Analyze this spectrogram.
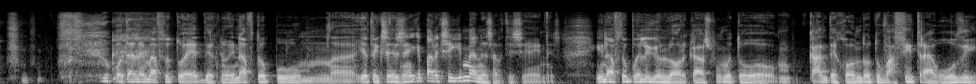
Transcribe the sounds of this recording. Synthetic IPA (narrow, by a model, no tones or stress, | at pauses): o̞t̪ɐnlemeɐft̪o̞t̪o̞e̞nd̪e̞xno̞ineɐft̪o̞puʝɐt̪ikse̞ɾisinecepɐɾekseʝime̞nesɐft̪esiḛnḭsineɐft̪o̞pueleʝolo̞ɾkɐːspume̞t̪o̞kɐnt̪exo̞nd̪ot̪ovɐθit̪ɾɐɣuði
